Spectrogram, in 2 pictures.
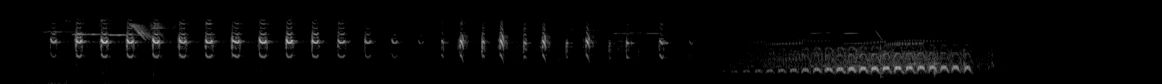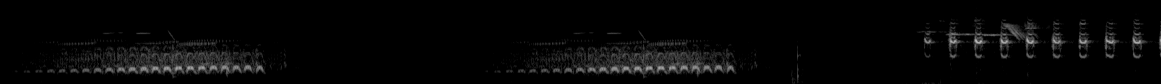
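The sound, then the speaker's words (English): A Wilson's snipe calls with a run of rapid, repeated chattering notes, then three separate rising, pulsing whooshes, each lasting a couple of seconds, before the quick chattering resumes at the end. “Wilson's snipe.”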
